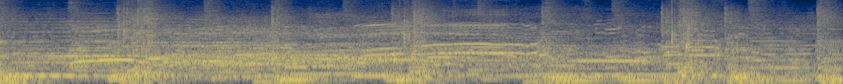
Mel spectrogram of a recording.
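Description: Audience cheering and shouting over a live band of electric bass, electric guitar, drum kit and keyboards playing on.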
